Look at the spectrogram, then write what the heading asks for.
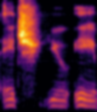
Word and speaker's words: Hue: And he went to Hue, which is spelled H-U-E, but pronounced Hue.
